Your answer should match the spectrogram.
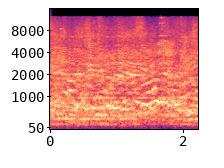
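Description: Crowd chatter: many people talking at once in a crowded room, with a steady low tone underneath.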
